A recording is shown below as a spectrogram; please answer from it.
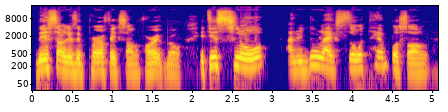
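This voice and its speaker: In a casual reaction video, a Jamaican-accented man from Jamaica talks to his audience at a moderate pace, his voice a little high, overflowing with excited praise. No room sound is audible.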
